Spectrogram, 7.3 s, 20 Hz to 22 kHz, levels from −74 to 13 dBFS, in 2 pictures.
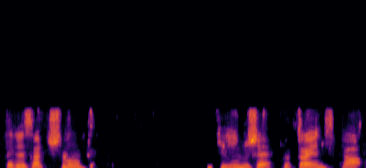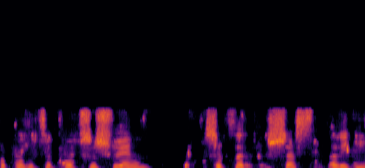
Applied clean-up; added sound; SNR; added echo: neural mask model Resemble Enhance denoiser.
